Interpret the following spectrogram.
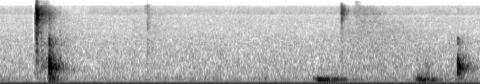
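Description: A single sharp click a fraction of a second in, then a soft low knock with a faint click near the end, against a quiet room: small handling noises of pens on paper and a desk while drawing.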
